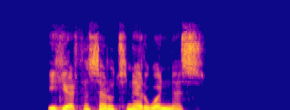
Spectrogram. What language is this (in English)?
Kabyle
